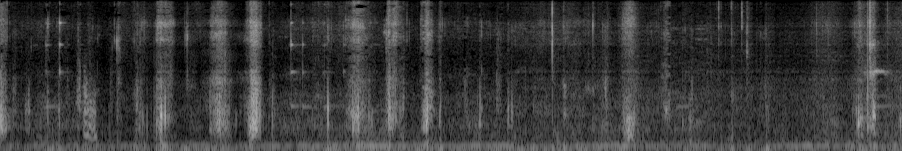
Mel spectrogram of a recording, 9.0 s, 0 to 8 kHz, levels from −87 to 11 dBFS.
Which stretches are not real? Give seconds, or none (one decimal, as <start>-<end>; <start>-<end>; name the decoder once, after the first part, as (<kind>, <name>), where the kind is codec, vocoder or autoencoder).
1.4-2.6 (codec, SNAC); 5.1-6.6; 7.1-9.0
